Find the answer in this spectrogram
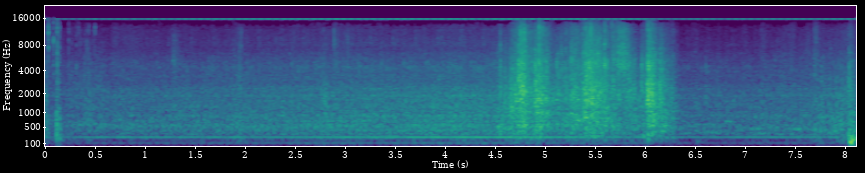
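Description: Potato chip bag crinkling in a loud cluster of crackles from a little past halfway for about a second and a half, over a steady low hum.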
